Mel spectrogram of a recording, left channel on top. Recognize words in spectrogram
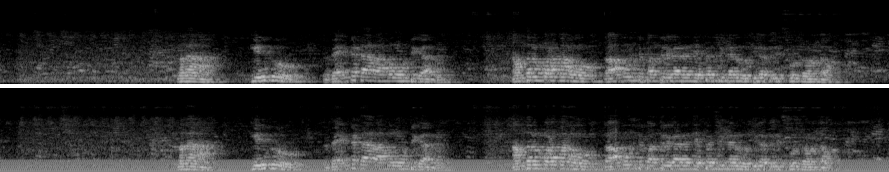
మన గిడుగు వెంకట రామమూర్తి గారు. అందరం కూడా మనం రామమూర్తి పంతులు గారు అని చెప్పేసి మేము వృద్ధిగా పిలుచుకుంటూ ఉంటాం.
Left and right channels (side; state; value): right; noise; hum, 7 dB below the sound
